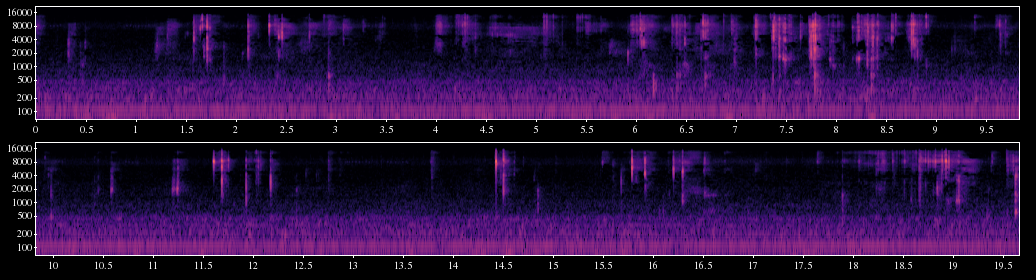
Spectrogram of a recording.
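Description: Faint chewing and lip-smacking mouth sounds: scattered short wet clicks that come in clusters, with a lull around the middle.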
